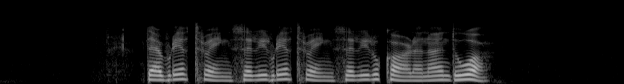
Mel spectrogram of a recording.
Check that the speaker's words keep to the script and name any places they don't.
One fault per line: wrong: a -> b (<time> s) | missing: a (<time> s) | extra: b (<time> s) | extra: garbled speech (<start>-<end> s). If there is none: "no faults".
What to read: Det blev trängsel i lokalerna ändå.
extra: blev trängsel i (2.7 s)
